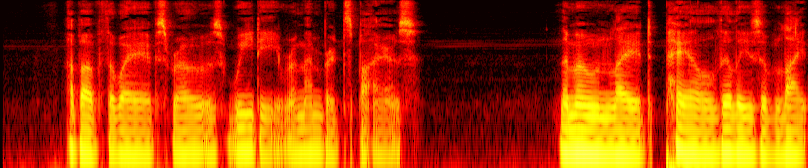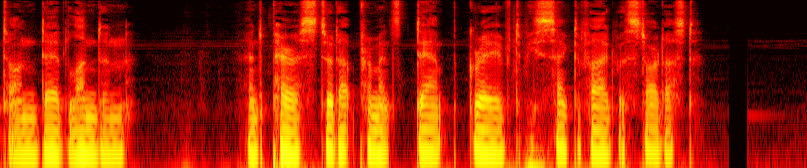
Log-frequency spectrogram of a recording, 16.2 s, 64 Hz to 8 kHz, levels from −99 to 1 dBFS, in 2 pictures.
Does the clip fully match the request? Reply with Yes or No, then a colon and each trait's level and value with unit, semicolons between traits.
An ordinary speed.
No: slow, 115 wpm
